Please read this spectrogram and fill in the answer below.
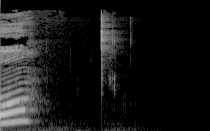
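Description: A short voice sound with a rising pitch, then a single click about a second in: a front-panel button on a Singing Machine karaoke player being pressed.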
